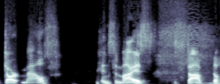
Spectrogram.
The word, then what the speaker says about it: Dartmouth: one or two people read it as like dart mouths and in my head I was like it's pronounced Dartmouth and I was like proud of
